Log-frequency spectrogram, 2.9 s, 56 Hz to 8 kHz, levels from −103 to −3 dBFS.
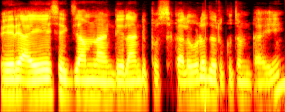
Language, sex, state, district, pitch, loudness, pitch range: Telugu, male, Telangana, Nalgonda, 110 Hz, -16 LUFS, 110-120 Hz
